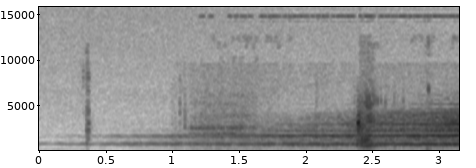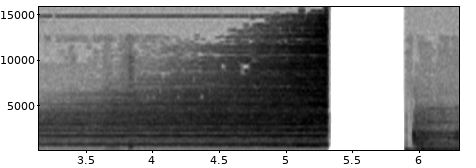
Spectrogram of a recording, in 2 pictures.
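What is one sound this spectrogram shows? A high ringing tone swells louder and louder, then cuts off.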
